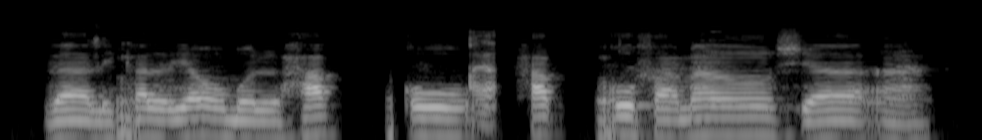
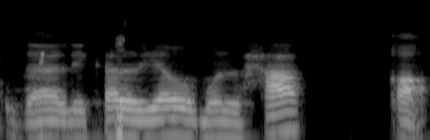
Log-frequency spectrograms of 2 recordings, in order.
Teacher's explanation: Tidak boleh qalqalah kalau disambung.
